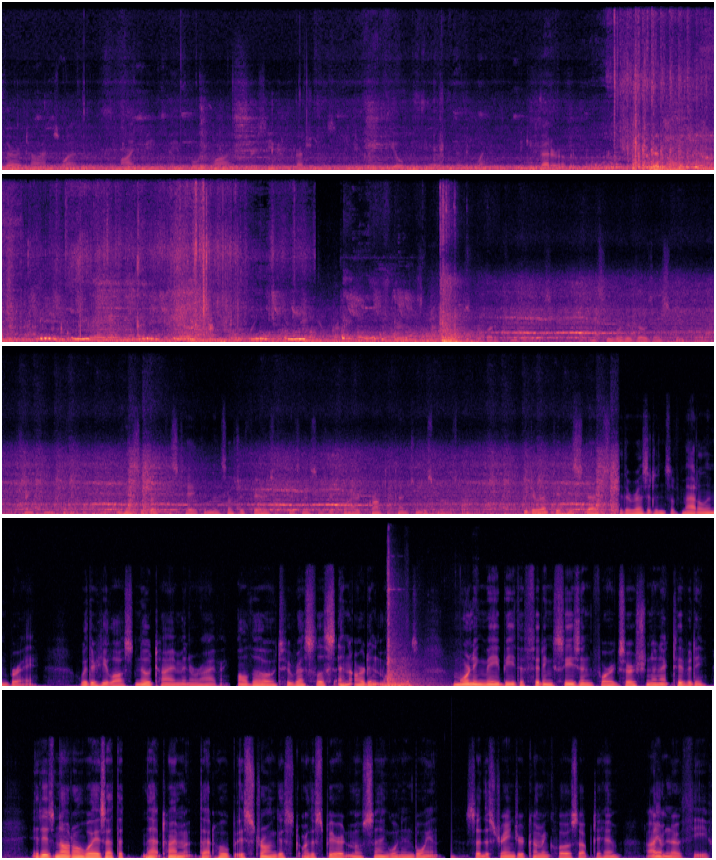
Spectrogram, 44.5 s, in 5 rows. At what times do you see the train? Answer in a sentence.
You can hear the train from 0.0 to 25.6 s.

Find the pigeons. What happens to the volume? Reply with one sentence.
The volume of the pigeons stays about the same.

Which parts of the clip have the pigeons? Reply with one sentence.
The pigeons can be heard from 7.3 to 14.2 s.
